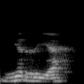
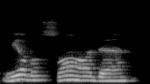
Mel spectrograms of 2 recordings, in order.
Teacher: Miryah tipis, tapi kalau mirsad tebal ya, tafkhim.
